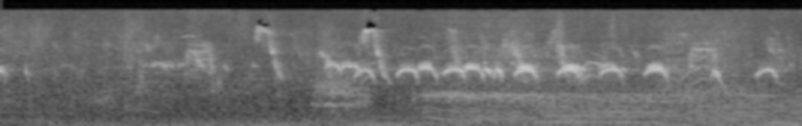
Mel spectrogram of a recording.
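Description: Bird calling: a rapid run of short arched chirps, several a second, growing busier about two seconds in.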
